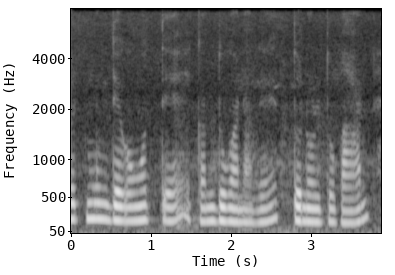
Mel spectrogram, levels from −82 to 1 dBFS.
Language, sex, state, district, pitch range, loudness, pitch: Chakma, female, Tripura, Dhalai, 175-205 Hz, -15 LUFS, 185 Hz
